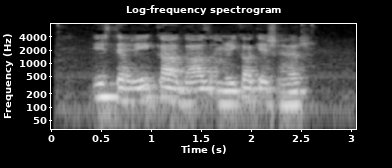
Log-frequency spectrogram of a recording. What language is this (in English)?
Urdu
